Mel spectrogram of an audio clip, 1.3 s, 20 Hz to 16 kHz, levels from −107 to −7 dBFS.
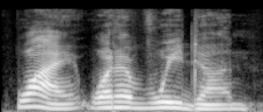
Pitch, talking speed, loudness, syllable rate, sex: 160 Hz, 225 wpm, -16 LUFS, 4.5 syllables/s, male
